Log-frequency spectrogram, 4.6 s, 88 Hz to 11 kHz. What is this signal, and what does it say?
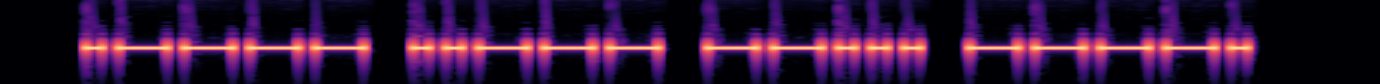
Morse code, heard as a keyed tone, about 23 wpm, 700 Hz. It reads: 1279
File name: practice / 22wpm / Four Letter-Number Combinations - 22wpm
